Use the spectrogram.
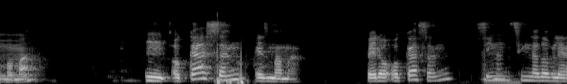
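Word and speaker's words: お母さん: En este caso, hay que prestarle mucha atención a la pronunciación larga de la A, porque si la pronunciamos sin la doble vocal, o sea, si decimos okasan, significa otra cosa.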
